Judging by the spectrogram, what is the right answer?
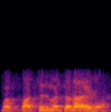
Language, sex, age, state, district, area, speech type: Urdu, male, 18-30, Bihar, Saharsa, rural, conversation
